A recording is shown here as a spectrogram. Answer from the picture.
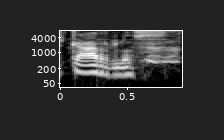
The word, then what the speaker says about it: Carlos: Well, first of all, could you please pronounce my name correctly? – Oh, no. – It is Carlos.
